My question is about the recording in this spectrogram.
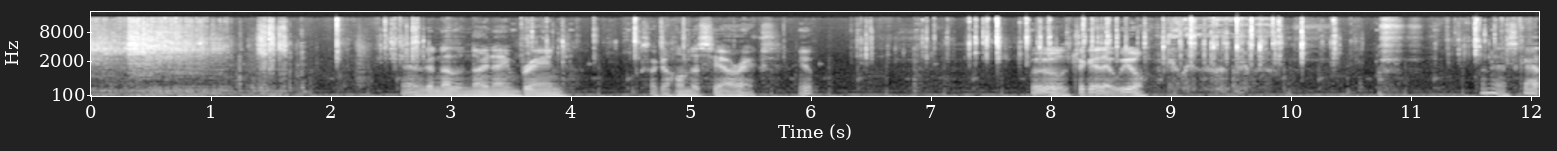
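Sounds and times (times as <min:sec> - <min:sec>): toy car wheels rolling: 0:00.0 - 0:02.8, 0:06.4 - 0:10.6, 0:11.3 - 0:12.0.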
